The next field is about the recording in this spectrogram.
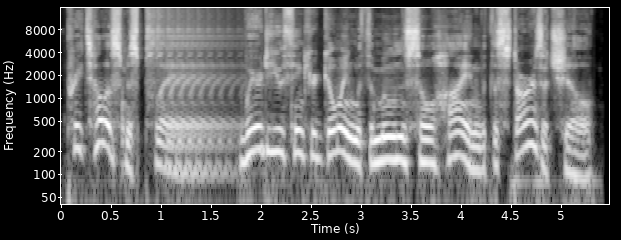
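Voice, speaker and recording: Man voicing a regal pony princess, raised pitch. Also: big pitch swings, a little slow, breathy edge, heavily acted. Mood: stately, questioning. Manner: formal, stately phrasing. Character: regal female pony princess, stern yet caring.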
